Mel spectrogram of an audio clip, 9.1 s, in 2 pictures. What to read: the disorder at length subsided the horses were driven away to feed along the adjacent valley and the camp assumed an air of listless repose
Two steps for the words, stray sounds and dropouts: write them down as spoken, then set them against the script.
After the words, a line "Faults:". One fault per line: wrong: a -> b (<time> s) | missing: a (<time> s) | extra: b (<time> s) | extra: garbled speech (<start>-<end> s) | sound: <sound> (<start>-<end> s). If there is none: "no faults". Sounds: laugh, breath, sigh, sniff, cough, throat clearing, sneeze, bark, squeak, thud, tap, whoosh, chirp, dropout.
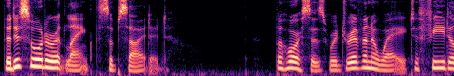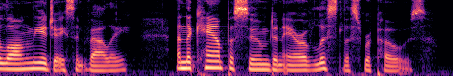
the disorder at length subsided the horses were driven away to feed along the adjacent valley and the camp assumed an air of listless repose
Faults:
no faults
